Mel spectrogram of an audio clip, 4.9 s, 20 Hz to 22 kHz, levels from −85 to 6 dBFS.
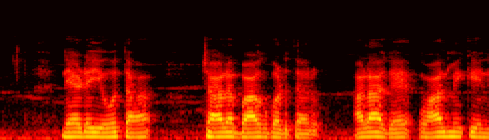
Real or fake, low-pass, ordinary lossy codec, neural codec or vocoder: real; none; none; none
